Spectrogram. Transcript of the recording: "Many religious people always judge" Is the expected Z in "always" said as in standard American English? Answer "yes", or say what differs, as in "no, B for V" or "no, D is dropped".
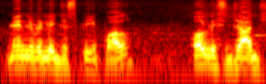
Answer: no, S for Z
